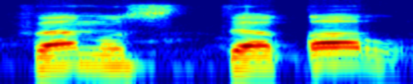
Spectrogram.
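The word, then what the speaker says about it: فمستقر: Sehingga ra-nya otomatis harus disukunkan. Famustaqar. Jadi jangan lihat harakat dari ra di situ secara tulisan, tetapi secara bacaan, yaitu ketika diwakafkan. famustaqar.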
